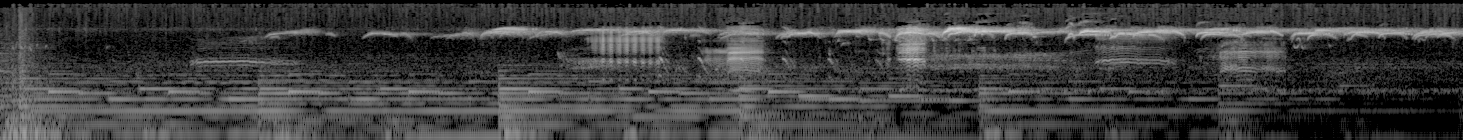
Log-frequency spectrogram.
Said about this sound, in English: As you can probably hear in the background, we're surrounded by sheep and swifts, and it's a very still, warm evening in the middle of June.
